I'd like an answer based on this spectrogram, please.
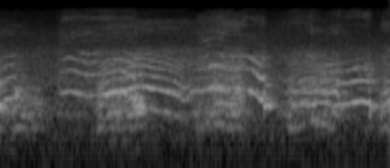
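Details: English Springer Spaniel female whimpering while giving birth to the seventh puppy of a litter of nine, during contractions; continuous high, wavering whines with sliding pitch, rising and falling over nearly three seconds.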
